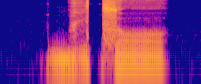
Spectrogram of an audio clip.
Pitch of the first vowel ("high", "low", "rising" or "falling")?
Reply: low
